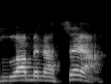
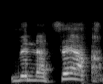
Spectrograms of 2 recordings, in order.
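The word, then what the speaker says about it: למנצח: But laminatseach can also be pronounced another way. Linatseach means to be victorious. And you could pronounce it in the active form, like for the victor. But actually, laminutzach is how this midrash reads it, for the one who is defeated, the one who is vanquished by his creations.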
